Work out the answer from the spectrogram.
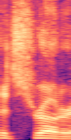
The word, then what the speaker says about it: Schroeder: Schroeder. I want to say it's Schroeder. We're going to find out. He's nodding yes. It's Schroeder.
